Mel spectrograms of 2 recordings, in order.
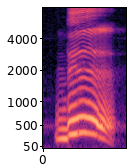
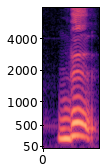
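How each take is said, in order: First: The syllable is drawn out long. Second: The syllable is clipped very short. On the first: The speaker calls it wrong. "이렇게 길게 이야기하는" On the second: The speaker calls it right. "이런 식으로 끊어서"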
